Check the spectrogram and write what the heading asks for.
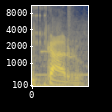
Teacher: falam um R seco, com a língua atrás dos dentes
